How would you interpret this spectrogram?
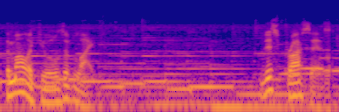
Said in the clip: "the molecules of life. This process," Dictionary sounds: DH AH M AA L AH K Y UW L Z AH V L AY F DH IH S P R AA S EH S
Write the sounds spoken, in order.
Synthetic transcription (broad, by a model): DH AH M AA L AH K Y UW L Z AH V L AY F DH IH S P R AA S EH S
